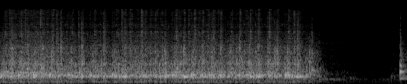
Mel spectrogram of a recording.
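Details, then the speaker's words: Janome 2008 domestic machine at stitch length 3 on layered synthetic Vintage fabric (1.4 weight, microfiber back): fast rough stitching rattle with labouring hum, then stops; motor straining, stitches come out short but tension good. "Vamos ver no 3. Ah, ó, no 3, ó. Tá vendo esse barulho? É ela sofrendo, ó."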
